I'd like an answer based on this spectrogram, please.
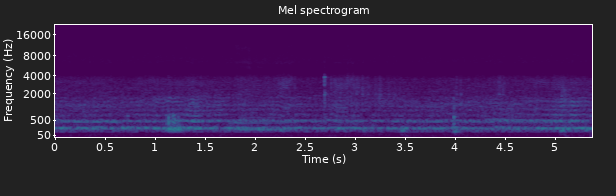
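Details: A crowd of honey bees feeding on a 3D-printed feeder on a Colorado garage workbench during a mild January; thick, unbroken buzzing with a swelling pass of a nearby bee and scattered light clicks.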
